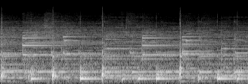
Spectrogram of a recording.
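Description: Live Javanese gamelan accompaniment for a jaran kepang dance: ringing metallophone tones over hand-drum strokes about three times a second.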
